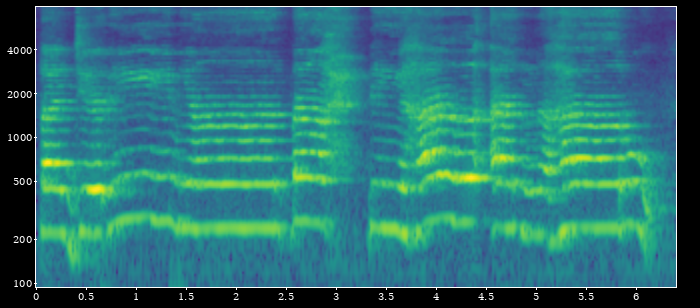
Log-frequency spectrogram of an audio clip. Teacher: Kata anharu, alif atau hamzahnya dibaca tipis, fathah satu harokat. Kemudian nun yang sukun bertemu dengan huruf ha yang tafkhim. Hukum bacaannya adalah ilhar halqi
